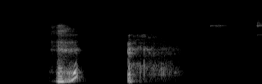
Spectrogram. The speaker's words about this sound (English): I just burped.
